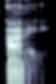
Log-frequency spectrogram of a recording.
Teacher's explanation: the English diphthong doesn't take you all the way up to the tongue position of E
